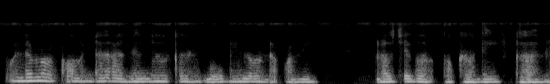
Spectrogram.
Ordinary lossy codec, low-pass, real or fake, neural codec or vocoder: none; 7.2 kHz; fake; codec, 16 kHz, 1 kbps, FreqCodec, smaller model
